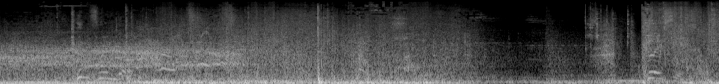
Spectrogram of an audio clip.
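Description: Confringo fire spell blasts in Hogwarts Legacy combat, with booming explosive bursts over a dense, continuous battle din, and voices talking throughout.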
